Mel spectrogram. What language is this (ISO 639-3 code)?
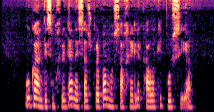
kat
